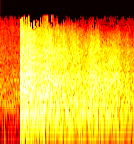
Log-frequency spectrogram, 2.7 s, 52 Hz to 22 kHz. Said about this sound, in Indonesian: 20 kapal perang termasuk fregat dan kapal perusak menembakkan peluru untuk mencegat dan menumpas serangan di lepas pantai timur laut Taiwan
